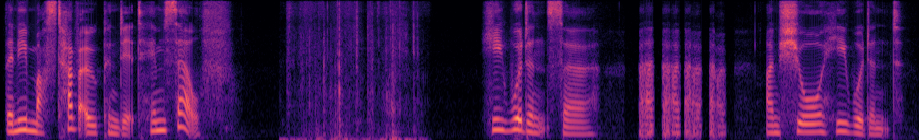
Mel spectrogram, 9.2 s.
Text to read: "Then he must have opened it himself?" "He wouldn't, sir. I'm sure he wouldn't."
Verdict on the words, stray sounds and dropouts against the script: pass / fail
fail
